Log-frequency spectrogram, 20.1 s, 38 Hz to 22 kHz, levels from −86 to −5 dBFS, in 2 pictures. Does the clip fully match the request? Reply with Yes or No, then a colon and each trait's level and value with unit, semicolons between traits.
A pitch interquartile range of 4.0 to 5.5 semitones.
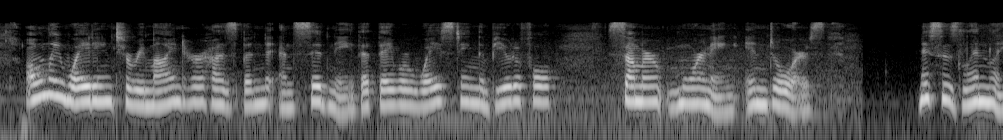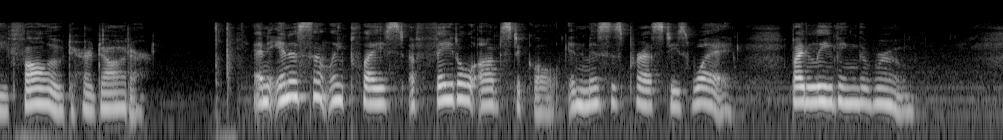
No: average, 3.4 semitones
